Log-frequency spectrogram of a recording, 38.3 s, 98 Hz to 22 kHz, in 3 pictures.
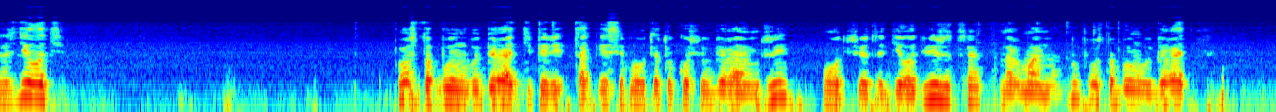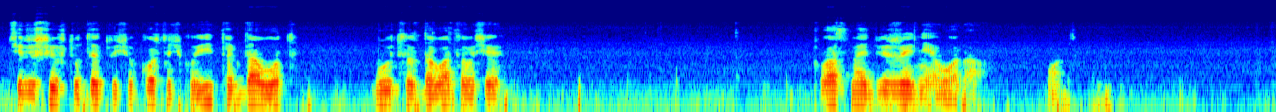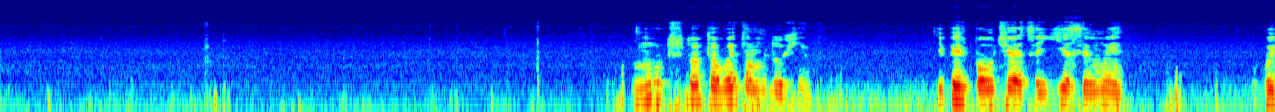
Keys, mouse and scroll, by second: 5.4 click, 7.3 g, 10.9 shift+click, 13.7 g, 19.6 click, 20.3 middle click, 22.2 g, 27.4 KP_1, 28.4-28.8 scroll down 1, 30.2 ctrl+z, 35.0-35.7 scroll up 1, 35.8 shift+middle click.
